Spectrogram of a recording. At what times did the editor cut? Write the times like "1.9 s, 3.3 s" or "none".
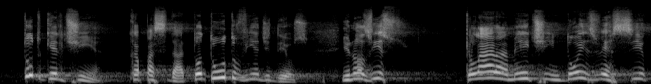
1.3 s, 2.0 s, 3.7 s

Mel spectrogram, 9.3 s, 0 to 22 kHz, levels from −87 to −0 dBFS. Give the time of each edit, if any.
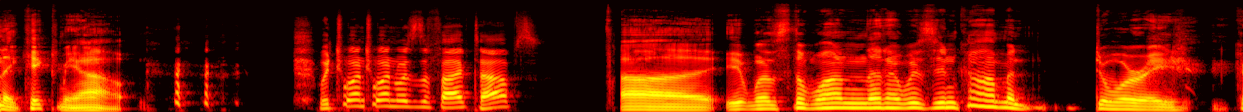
2.7 s, 4.6 s, 7.2 s

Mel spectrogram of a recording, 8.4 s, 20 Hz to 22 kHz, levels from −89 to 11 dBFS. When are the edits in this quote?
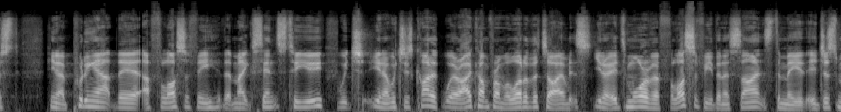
3.4 s, 4.4 s, 5.7 s

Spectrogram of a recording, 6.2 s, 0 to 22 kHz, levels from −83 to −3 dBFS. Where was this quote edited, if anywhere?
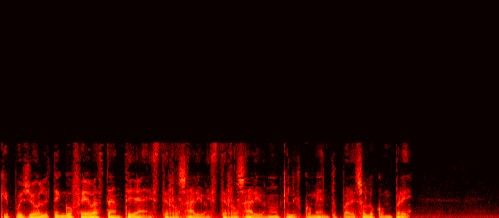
2.6 s

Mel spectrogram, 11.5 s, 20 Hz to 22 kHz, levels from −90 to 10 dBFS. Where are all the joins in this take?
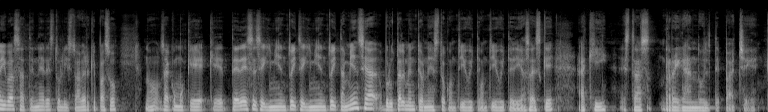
4.5 s, 7.2 s, 9.2 s

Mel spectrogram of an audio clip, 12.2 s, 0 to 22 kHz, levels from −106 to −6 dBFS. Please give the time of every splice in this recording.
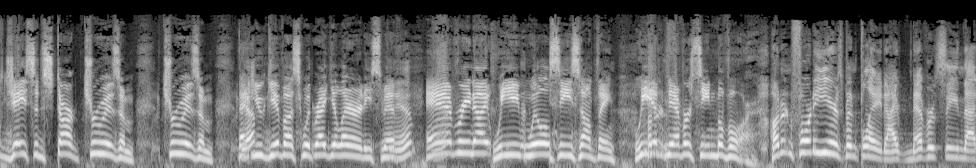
2.0 s, 3.9 s, 6.1 s, 6.9 s, 10.5 s

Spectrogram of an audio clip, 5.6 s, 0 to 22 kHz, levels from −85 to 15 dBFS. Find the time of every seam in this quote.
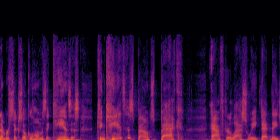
1.8 s

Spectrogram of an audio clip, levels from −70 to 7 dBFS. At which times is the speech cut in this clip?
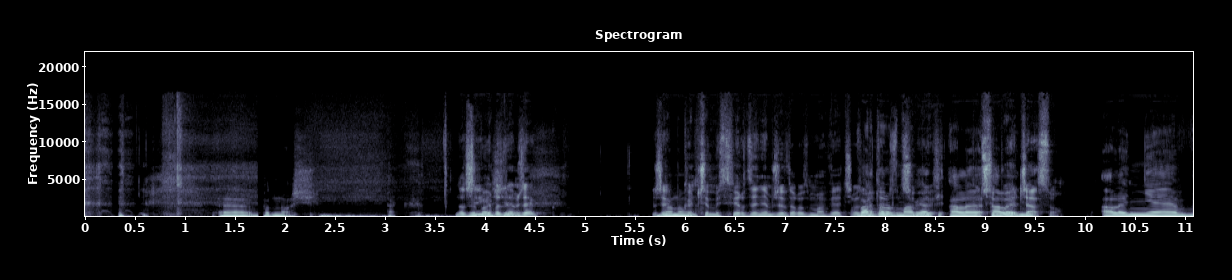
1.7 s, 3.8 s, 7.0 s, 7.7 s

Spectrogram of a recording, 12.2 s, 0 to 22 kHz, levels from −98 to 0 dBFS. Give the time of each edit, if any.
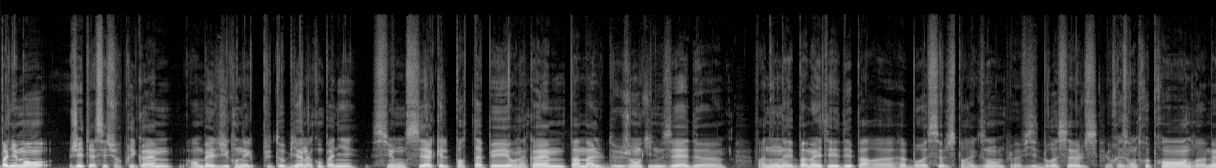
11.0 s

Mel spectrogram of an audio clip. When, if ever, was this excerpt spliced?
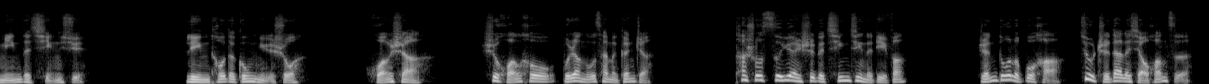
10.7 s

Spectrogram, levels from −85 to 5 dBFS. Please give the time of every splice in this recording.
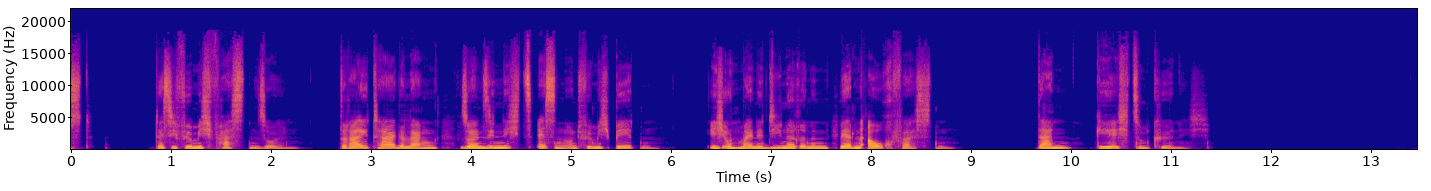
7.6 s

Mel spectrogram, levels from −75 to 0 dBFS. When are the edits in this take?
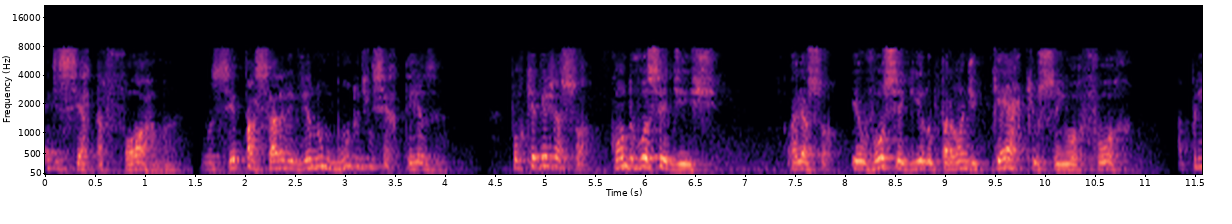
1.5 s

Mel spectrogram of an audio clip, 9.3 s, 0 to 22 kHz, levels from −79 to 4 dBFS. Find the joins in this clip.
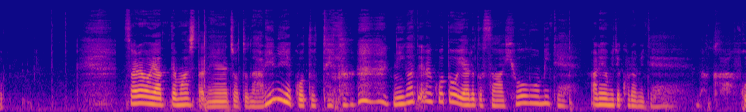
1.4 s, 7.3 s

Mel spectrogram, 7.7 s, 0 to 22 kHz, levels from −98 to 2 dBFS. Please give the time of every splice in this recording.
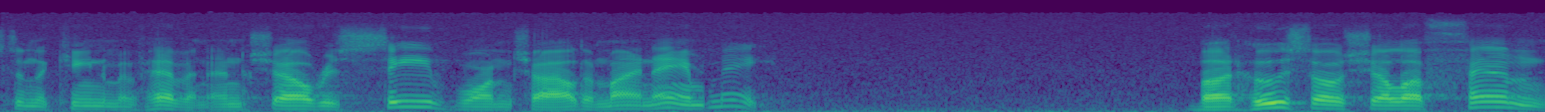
1.2 s, 2.5 s, 3.5 s

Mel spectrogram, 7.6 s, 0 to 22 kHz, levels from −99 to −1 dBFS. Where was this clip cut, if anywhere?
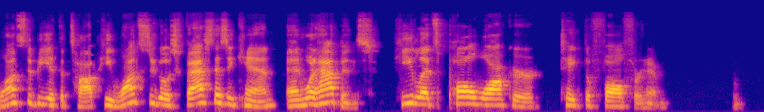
2.8 s, 3.9 s

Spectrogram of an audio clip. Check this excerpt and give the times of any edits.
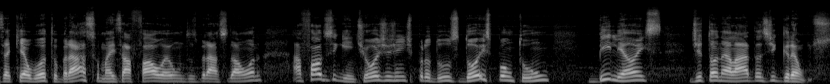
3.2 s

